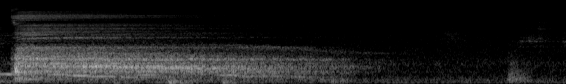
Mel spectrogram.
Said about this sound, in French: Prendre une inspiration par le nez. Expirer par la bouche.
